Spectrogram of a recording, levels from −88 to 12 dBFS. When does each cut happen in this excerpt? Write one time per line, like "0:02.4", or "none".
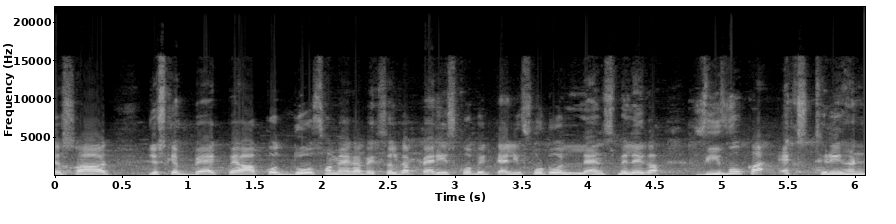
none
